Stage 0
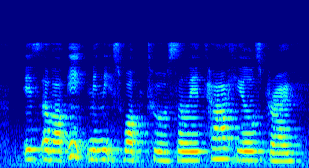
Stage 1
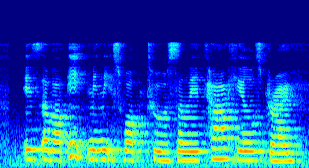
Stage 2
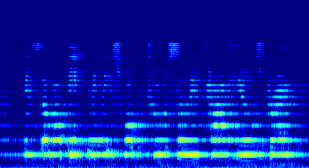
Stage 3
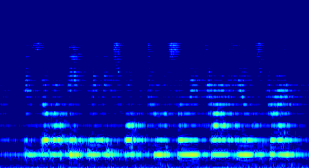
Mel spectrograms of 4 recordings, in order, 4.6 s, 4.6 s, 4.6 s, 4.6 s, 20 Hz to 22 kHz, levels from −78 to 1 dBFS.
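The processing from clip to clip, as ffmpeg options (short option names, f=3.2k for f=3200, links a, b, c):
-filter_complex "[0:a]acrossover=split=220[a][b];[b]acompressor=threshold=-29dB:ratio=5[c];[a][c]amix=inputs=2:normalize=0,volume=8dB"
-af "afftfilt=real='hypot(re,im)*cos(PI*b)':imag='0':win_size=512:overlap=0.75,volume=-6.5dB"
-af "flanger=delay=2.3:depth=2.6:regen=-53:speed=0.88:shape=sinusoidal"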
